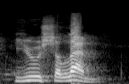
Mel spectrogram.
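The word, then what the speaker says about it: Yerushalem (ירושלם): Actually, in the Aramaic parts of Tanakh, like in Daniel and in Ezra, so when it mentions the city of Yerushalayim, so so the vowelization there is as if the city is pronounced Yerushalem, which I think is probably the source of the English name for the city, Jerusalem, right?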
